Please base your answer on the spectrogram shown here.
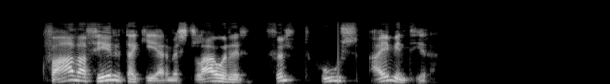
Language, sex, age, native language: Icelandic, male, 30-39, Icelandic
